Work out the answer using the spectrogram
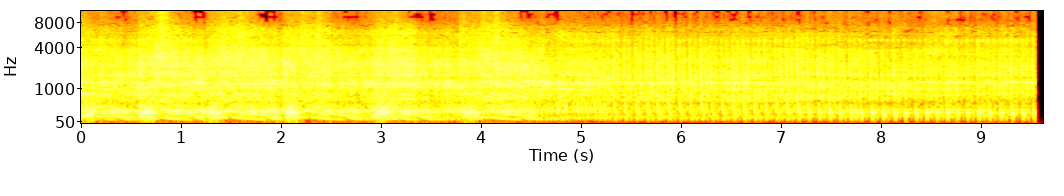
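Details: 250X dirt bike engine, started suddenly during a ride yesterday: blipped then held at mid revs, a harsh, rattly clatter over the exhaust note; cause unknown, owner asking for ideas.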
